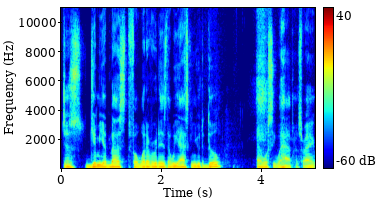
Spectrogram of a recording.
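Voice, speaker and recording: A man with a New York accent speaks at a moderate pace in a fairly low pitch, his dark, mellow tone held in monotone, flat intonation. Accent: New York (Bronx). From New York, the Bronx. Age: 40s. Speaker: radio DJ. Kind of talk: casual chat.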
